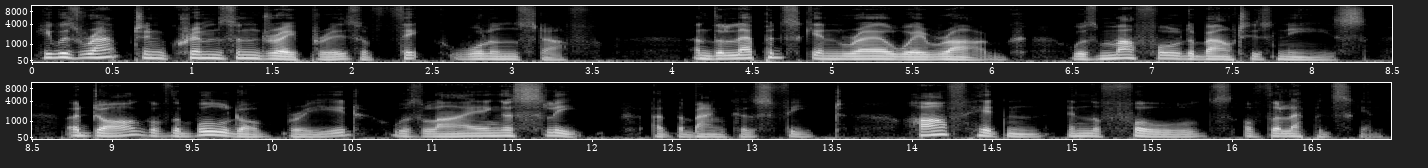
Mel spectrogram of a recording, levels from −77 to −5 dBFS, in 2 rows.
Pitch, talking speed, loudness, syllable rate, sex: 120 Hz, 155 wpm, -20 LUFS, 4.1 syllables/s, male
